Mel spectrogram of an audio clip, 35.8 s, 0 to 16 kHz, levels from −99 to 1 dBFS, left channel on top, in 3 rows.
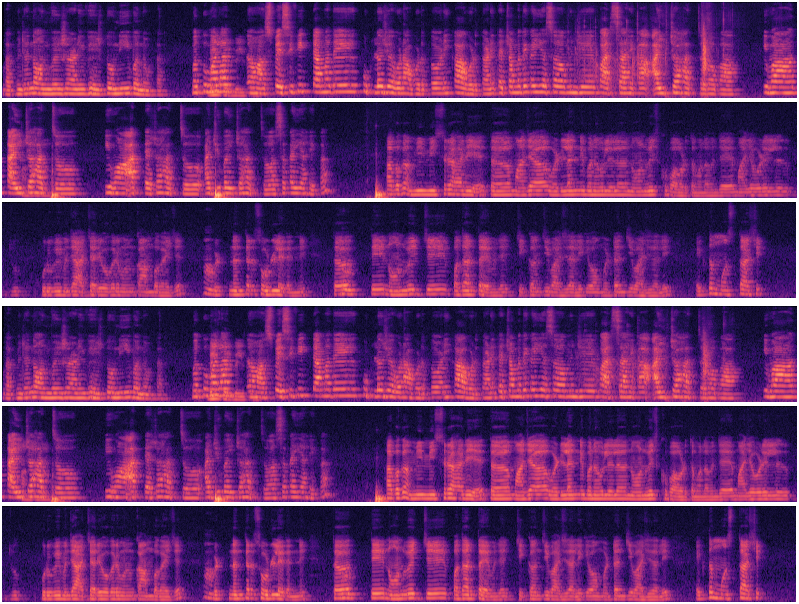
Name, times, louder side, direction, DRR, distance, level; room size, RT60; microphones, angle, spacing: voice 1, 0.0-2.2 2.8-3.4 3.7-11.0 11.4-13.0 13.5-16.8 26.9-27.0 28.9-29.1, left 2 dB, 25° left, 0 dB, 1.0 m, -29 dB
voice 2, 3.1-3.8 12.2-12.6 17.7-24.1 24.4-26.5 27.0-28.4 28.8-29.1 29.4-33.8 34.3-35.2, right 2 dB, 35° right, 6 dB, 0.3 m, -33 dB
sound 1, 8.3-11.3 11.5-11.8 12.4-12.9 14.9-15.5 17.4-17.9, left 3 dB, 50° left, 0.3 m, -31 dB
3.9 x 2.1 x 3.0 m, 0.28 s
head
